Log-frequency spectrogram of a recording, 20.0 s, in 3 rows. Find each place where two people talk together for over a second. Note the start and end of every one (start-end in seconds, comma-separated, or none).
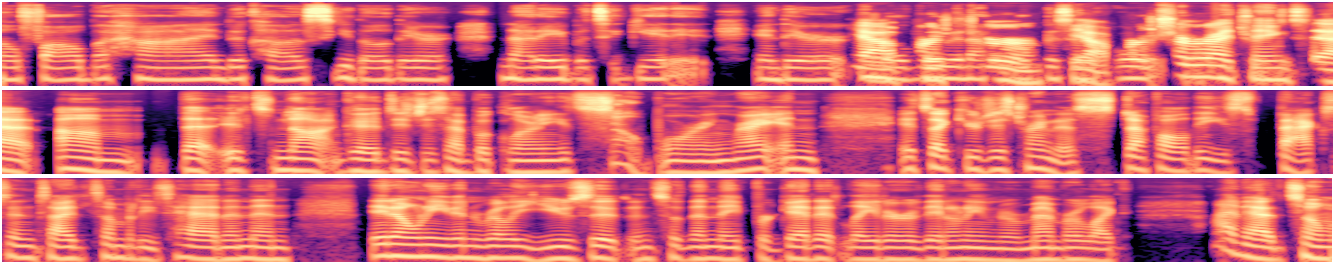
4.2-6.6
